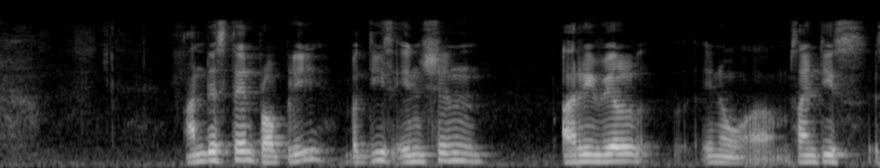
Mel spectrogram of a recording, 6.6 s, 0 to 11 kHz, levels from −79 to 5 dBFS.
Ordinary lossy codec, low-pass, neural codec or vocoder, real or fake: none; 7.2 kHz; none; real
